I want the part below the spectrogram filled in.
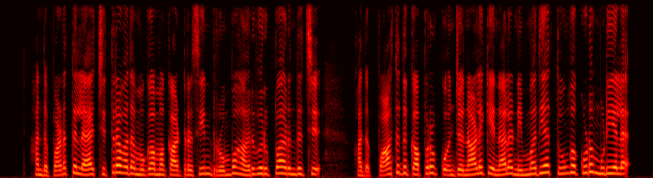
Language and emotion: Tamil, disgusted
